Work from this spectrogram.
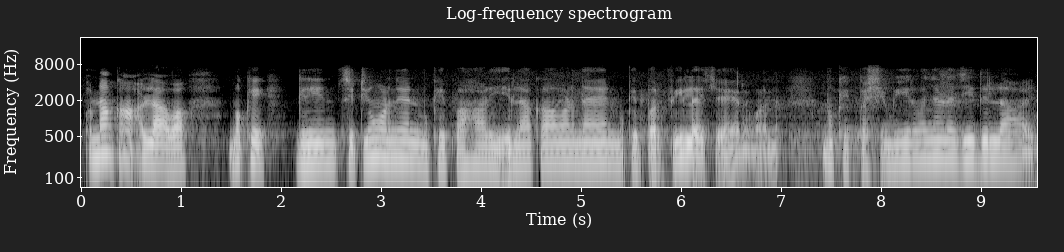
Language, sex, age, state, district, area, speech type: Sindhi, female, 45-60, Gujarat, Surat, urban, spontaneous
